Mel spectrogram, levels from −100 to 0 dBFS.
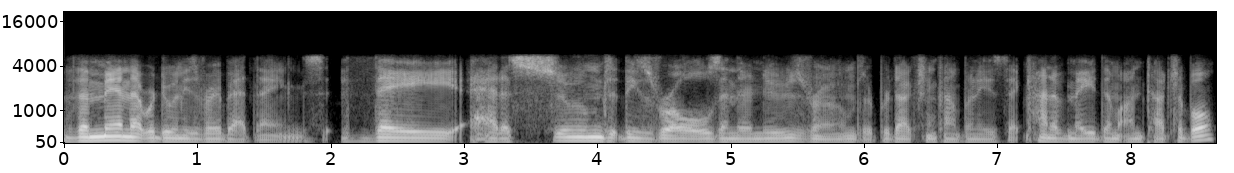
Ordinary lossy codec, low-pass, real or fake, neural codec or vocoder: Opus, 16 kbps; 5.4 kHz; real; none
